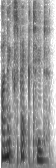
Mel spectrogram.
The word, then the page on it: unexpected: British English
